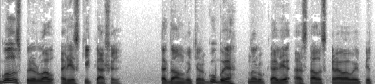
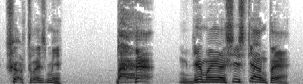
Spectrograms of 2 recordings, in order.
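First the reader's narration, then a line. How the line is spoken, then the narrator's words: Irritated muttering. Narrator (Russian): Раздраженно пробормотал он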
